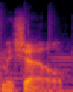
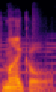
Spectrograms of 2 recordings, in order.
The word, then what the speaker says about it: Michael: was Michael and again this girl was adamant it was pronounced Michelle mop the mused said something along the lines of it's literally a name from the Bible it's pronounced Michael and has been for thousands of years the receptionist sat in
